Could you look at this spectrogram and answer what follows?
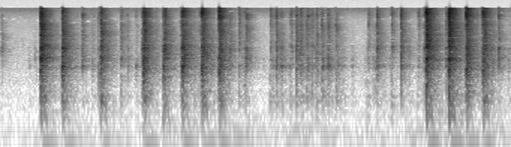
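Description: Metal socket wrench clicking and rattling as a nut stuck in it is worked loose: a rapid, irregular series of sharp metallic clicks, softer for a moment in the middle.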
